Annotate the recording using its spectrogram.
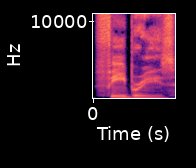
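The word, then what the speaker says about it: Febreze: You pronounce it Febreeze, like it has 2 E's, but it doesn't.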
